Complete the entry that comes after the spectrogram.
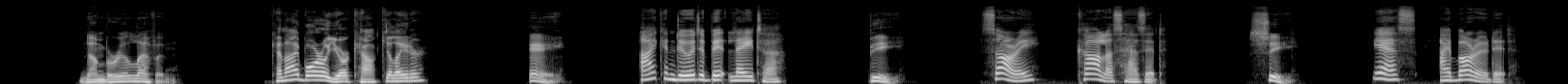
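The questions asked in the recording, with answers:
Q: Can I borrow your calculator?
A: B: Sorry, Carlos has it.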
